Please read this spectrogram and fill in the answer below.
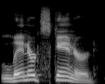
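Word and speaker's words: Lynyrd Skynyrd: Leonard Skinnard, pronounced Leonard Skinnard, a 2LP, 45 RPM, analog productions, $64.99 for Leonard Skinnard.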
